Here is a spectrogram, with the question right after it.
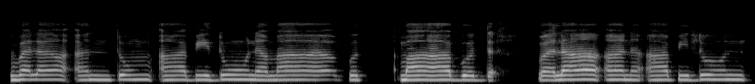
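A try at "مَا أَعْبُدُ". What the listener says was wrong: आपका भी हमजा और आइन में डिफरेंस नहीं सुनाई दे रहा है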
